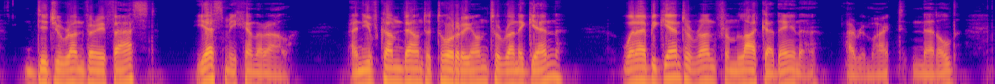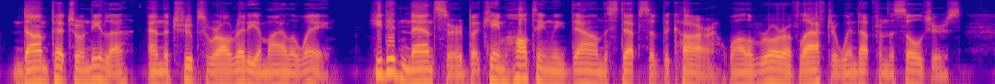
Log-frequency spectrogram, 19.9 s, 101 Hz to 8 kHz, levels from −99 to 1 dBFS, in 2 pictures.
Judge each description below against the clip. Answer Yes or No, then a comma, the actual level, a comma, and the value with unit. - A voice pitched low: Yes, low, 100 Hz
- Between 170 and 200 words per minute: Yes, average, 180 wpm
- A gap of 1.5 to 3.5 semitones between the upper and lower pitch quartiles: Yes, average, 3.0 semitones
